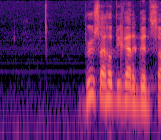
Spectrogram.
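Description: A man begins speaking loudly and with energy into a microphone.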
